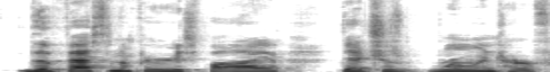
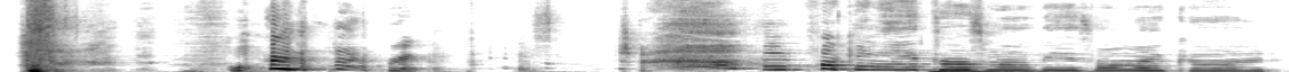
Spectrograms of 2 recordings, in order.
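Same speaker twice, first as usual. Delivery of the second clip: high, slow laughing through words; cracking up, barely able to talk; 7 semitones higher, slower than usual. Real, not acted. Laughing fit after Ice Age.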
